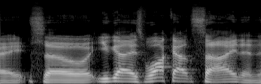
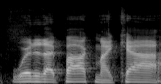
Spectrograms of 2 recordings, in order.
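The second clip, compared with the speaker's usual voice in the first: put-on Boston accent. Trying a Boston accent after being asked for one: Boston accent. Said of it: "we can try".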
